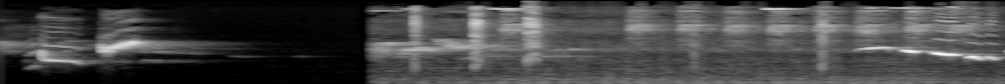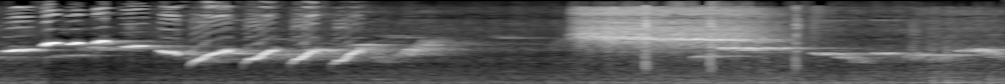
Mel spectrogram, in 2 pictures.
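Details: White-rumped shama song played to lure captive birds into singing: varied whistled notes and quick repeated upward slurs over a steady low hum, with a burst of hissing noise late on.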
